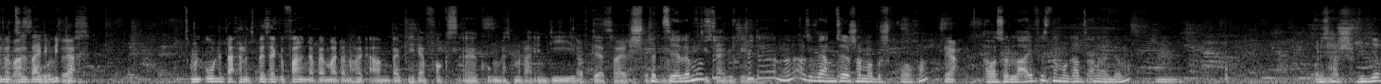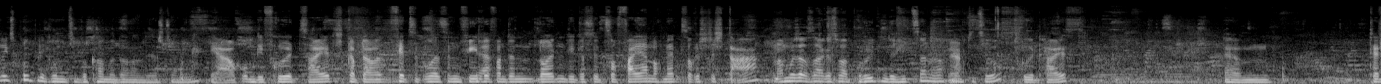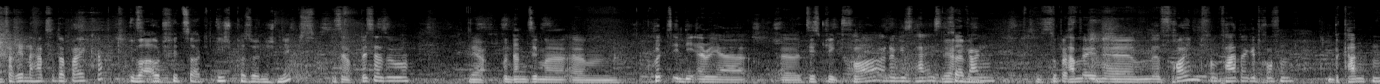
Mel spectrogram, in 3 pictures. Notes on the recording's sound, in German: Wir berichten Live von Tag 1 des Superbloom Festivals in München! Begeistern knapp 50.000 Besucher an Tag 1!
